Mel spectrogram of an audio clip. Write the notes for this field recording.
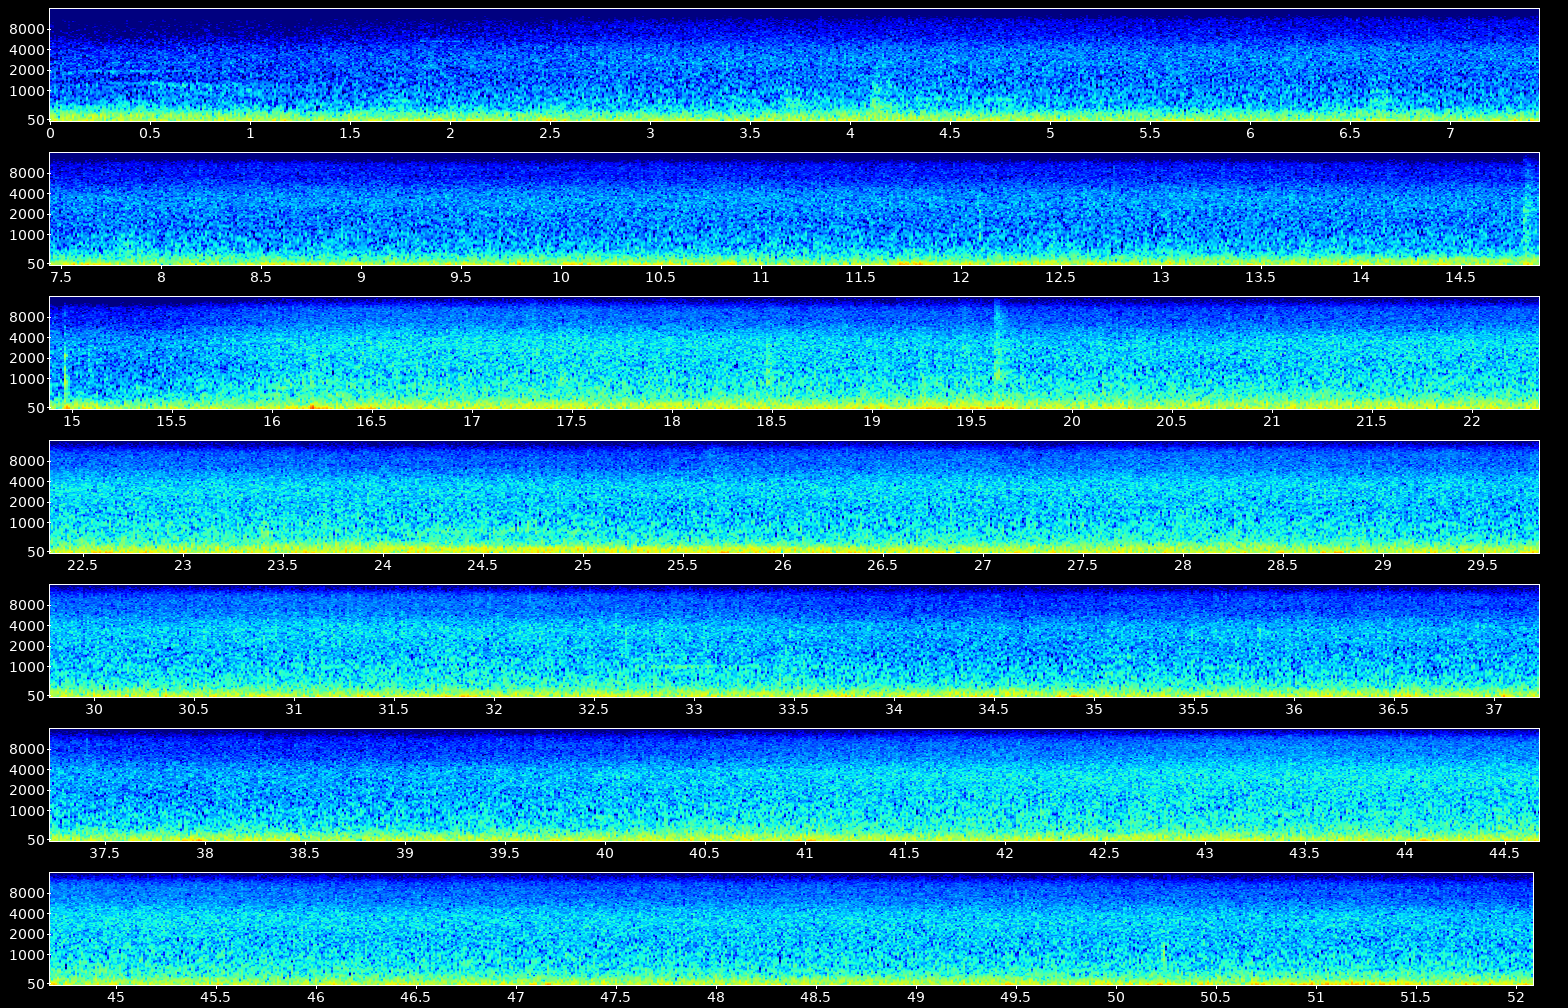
(description in English below), In de binnentuin van een woonblok staat een grote populier. De boom maakt een hard ritselend geluid. Een van de bewoonsters van dit blok vindt dit geluid prachtig en rustgevend. De populier is een natuurlijk geluid en maakt de stilte tastbaar. There's a large poplar tree in the courtyard of this residential block. The tree makes a strong rustling sound. An inmate of this building experiences this sound as beautiful and relaxing. The poplar is a natural sound and makes the silence palpable.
